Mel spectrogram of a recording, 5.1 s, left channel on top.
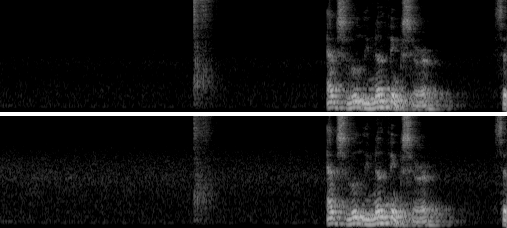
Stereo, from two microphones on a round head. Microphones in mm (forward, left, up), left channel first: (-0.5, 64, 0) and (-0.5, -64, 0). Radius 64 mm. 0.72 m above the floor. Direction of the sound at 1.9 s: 35° left (ahead or behind).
